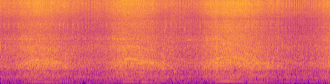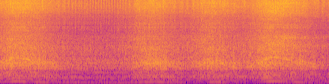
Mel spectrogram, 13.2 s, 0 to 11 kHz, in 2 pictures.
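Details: VW Polo 6N2 1.4i 16V petrol at idle: dull clacking from engine block swelling and fading about every two seconds, stops when accelerating, engine pulls well; ticking at idle, cause unknown.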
